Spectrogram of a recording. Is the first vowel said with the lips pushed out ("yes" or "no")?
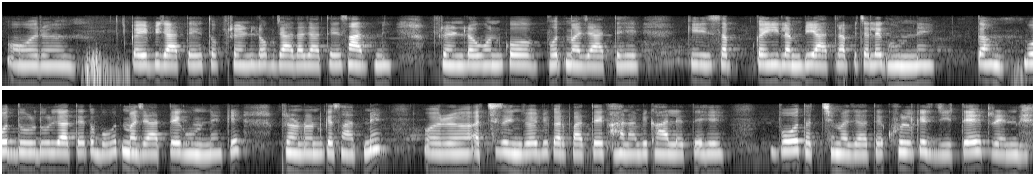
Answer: yes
